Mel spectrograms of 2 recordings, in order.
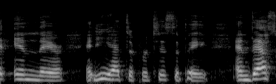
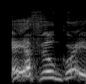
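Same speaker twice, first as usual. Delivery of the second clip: higher-pitched, cheerful report; imitating upbeat voice; 6 semitones higher, 3 dB louder than usual. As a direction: act out someone suddenly feeling great. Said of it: "you didn't sound like this".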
